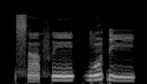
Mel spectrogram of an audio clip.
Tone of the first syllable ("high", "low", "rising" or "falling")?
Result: low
